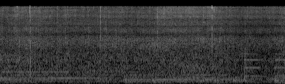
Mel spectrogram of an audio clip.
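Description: Onions frying in a pan for burger filling, a soft, even sizzle close by with faint crackles throughout, heard alone without speech.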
